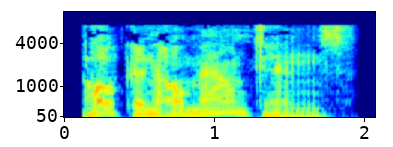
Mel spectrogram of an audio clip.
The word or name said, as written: Pocono Mountains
